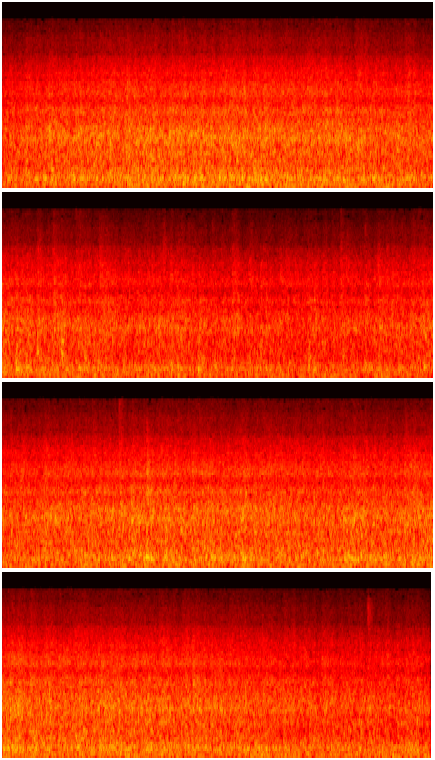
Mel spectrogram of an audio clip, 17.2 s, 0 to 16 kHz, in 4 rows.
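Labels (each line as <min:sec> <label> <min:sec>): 0:00.0 Heavy rain falling with varying intensity. 0:17.2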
